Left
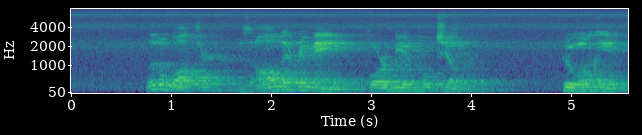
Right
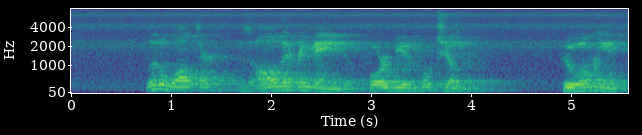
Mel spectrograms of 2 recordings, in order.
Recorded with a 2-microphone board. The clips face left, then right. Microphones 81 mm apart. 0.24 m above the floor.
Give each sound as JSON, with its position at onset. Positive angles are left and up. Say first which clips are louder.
{"t": 0.8, "sound": "a man speaking", "louder": "right 5 dB", "side_deg": -20, "distance_m": 5.0}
